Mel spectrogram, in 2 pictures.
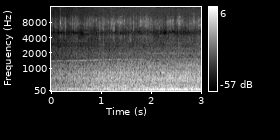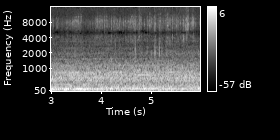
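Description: Jet airliner engines: a steady low rumble that grows louder over the first two seconds, then holds.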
